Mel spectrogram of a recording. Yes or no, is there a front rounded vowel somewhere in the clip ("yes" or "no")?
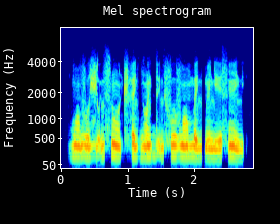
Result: no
